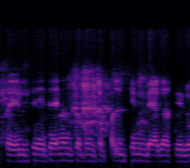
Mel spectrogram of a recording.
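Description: Speech only: a man talking continuously.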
